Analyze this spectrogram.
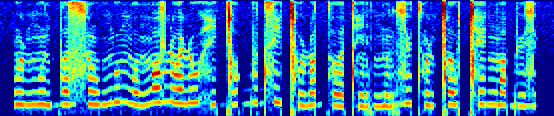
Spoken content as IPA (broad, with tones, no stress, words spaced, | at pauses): ũ˩ɳ ŋũ˩dbɤ˨z sõ˨wŋ͡mu˥ŋo˩ ŋɔ˥z ɳo˦ə̯ɳu˥ hi˨ɡ͡ǀo˥ɡ͡bu˥dsi˥ ǀʰu˩ɳɔ˦dt̪ʰo˩ə̯ t̪ʰĩ˩rŋ͡mũ˩rzʉ˥t̪ʰũ˨ɳ ǀɤ˦w ǀʰe˥ŋ͡mɒ˦ bʉ˨z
